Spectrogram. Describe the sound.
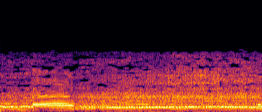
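Loud, steady car noise outside, a constant droning rumble with a humming engine-like tone that holds at an even level throughout.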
